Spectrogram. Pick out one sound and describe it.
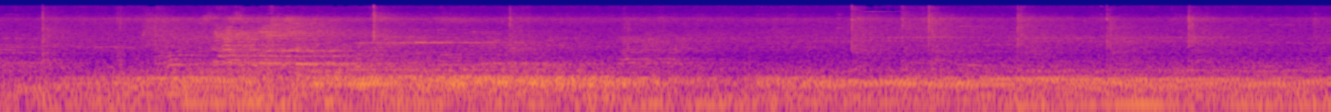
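A volleyball is struck by hand with sharp slaps that echo around an indoor court.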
